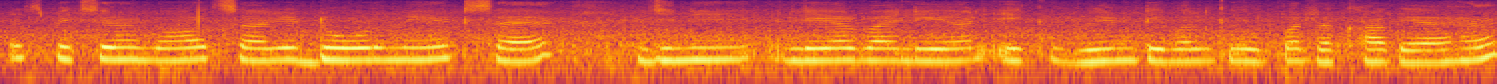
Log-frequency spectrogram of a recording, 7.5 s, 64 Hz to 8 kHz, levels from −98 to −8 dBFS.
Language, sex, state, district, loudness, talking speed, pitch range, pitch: Hindi, female, Bihar, Katihar, -16 LUFS, 160 wpm, 240-265 Hz, 250 Hz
